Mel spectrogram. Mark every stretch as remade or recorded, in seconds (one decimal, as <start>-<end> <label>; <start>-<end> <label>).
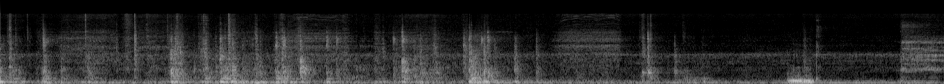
0.0-1.1 remade; 1.1-6.2 recorded; 6.2-9.4 remade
